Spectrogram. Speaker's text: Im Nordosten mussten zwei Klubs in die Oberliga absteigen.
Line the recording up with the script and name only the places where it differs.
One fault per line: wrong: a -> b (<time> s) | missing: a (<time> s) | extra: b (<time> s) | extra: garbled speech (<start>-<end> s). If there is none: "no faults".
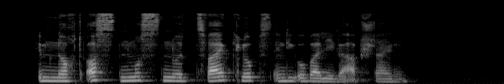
extra: nur (1.7 s)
